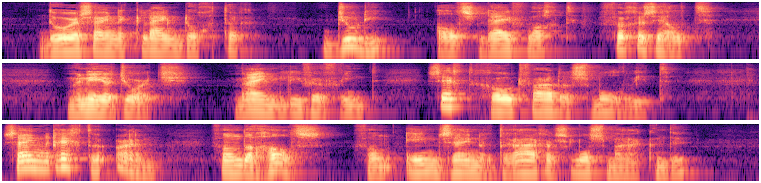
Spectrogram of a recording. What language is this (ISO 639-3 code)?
nld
